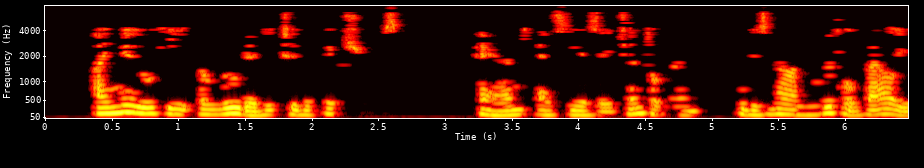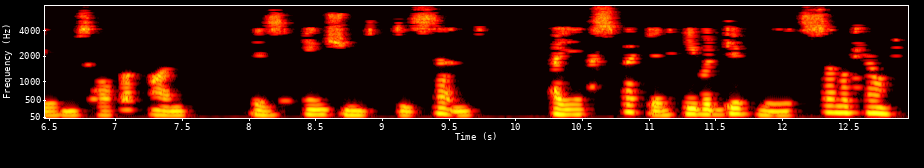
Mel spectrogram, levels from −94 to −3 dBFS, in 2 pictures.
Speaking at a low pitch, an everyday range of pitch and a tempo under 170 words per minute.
Yes: low, 125 Hz; average, 4.8 semitones; average, 160 wpm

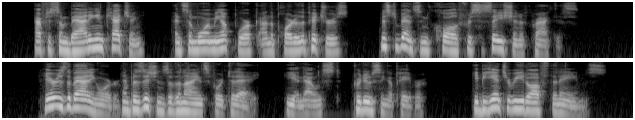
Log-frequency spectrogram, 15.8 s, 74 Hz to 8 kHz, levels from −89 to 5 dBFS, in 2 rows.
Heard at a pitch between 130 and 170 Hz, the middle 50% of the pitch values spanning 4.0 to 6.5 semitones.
Yes: medium, 140 Hz; average, 4.3 semitones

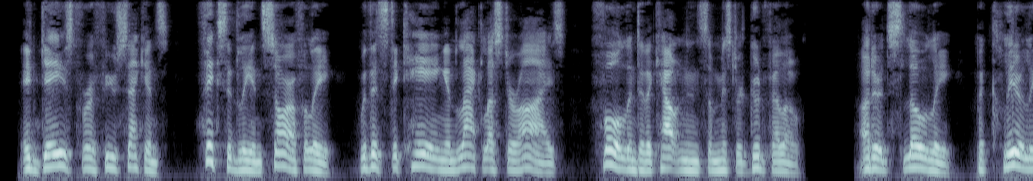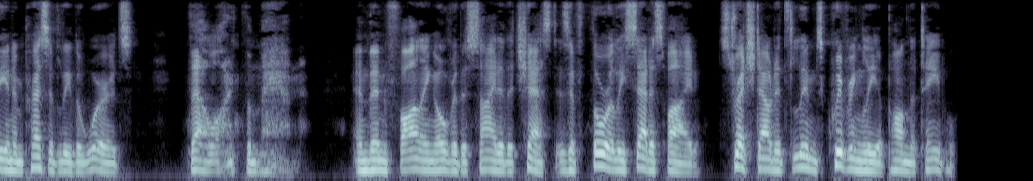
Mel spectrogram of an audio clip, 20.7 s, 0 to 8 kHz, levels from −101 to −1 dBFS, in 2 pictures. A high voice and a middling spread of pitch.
No: low, 120 Hz; average, 3.7 semitones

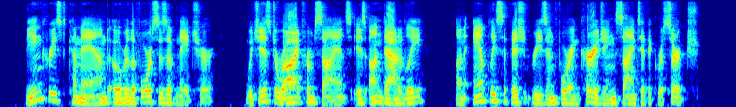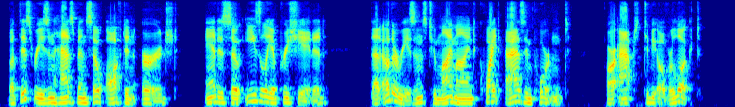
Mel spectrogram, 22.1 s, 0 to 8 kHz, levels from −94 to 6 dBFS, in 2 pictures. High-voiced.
No: low, 130 Hz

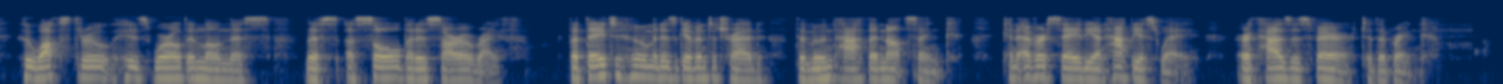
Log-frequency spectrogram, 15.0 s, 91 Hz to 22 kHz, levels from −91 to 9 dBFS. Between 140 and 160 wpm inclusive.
No: average, 170 wpm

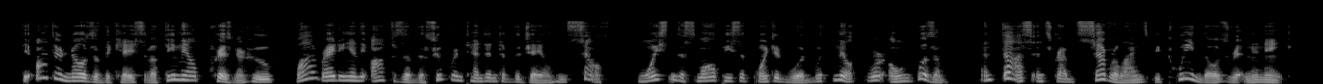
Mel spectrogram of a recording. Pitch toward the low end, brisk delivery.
No: medium, 145 Hz; fast, 220 wpm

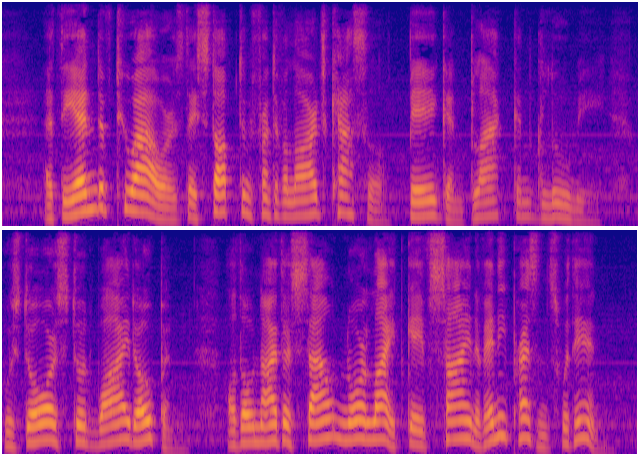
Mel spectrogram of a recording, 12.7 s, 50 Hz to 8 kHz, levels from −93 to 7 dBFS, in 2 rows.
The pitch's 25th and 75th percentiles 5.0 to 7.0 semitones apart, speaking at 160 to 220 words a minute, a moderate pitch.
Yes: wide, 5.4 semitones; average, 165 wpm; medium, 160 Hz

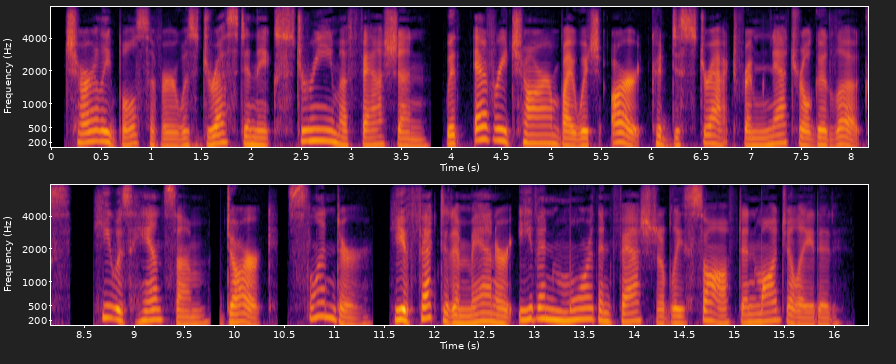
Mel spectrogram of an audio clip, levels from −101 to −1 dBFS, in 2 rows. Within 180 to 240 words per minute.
No: average, 140 wpm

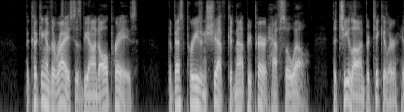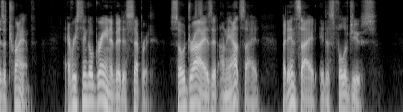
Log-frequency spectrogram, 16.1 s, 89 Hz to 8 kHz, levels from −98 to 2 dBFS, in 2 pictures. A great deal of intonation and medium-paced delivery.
Yes: wide, 6.3 semitones; average, 180 wpm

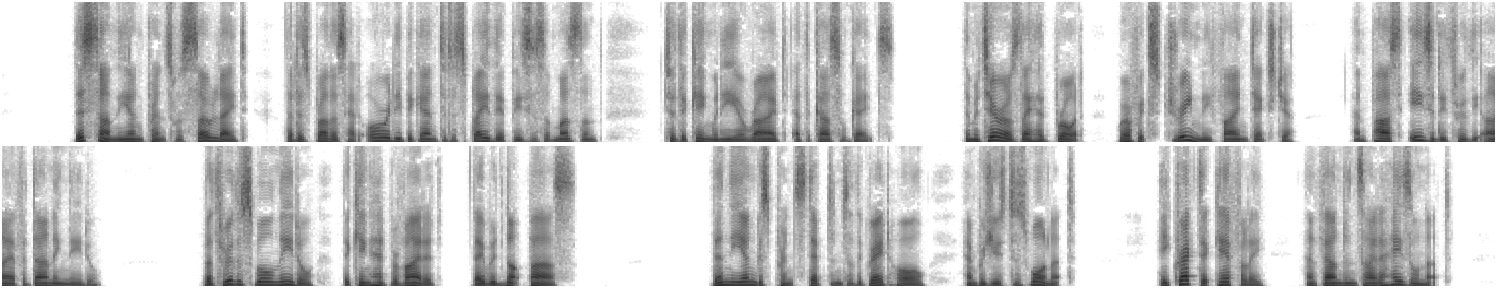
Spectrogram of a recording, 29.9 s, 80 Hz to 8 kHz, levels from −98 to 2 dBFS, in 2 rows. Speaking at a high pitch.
No: medium, 140 Hz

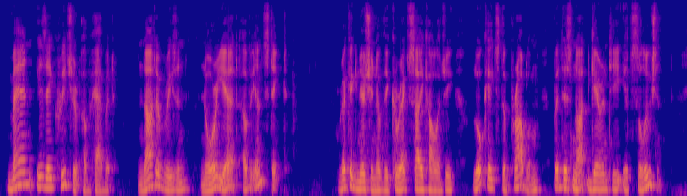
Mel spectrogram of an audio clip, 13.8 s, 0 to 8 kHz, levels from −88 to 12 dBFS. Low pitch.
Yes: low, 120 Hz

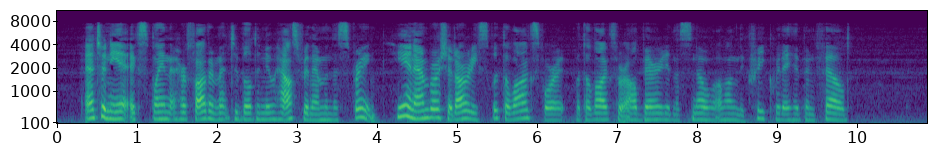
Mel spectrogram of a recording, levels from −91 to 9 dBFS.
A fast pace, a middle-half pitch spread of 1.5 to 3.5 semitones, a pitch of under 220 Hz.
Yes: fast, 235 wpm; average, 2.8 semitones; high, 190 Hz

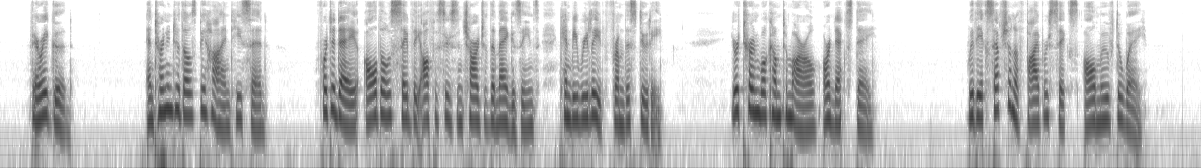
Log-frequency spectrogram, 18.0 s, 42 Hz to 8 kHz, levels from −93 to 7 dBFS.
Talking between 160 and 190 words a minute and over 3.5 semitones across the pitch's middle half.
No: average, 150 wpm; average, 4.5 semitones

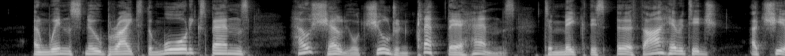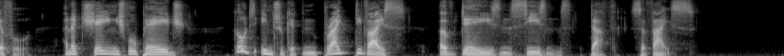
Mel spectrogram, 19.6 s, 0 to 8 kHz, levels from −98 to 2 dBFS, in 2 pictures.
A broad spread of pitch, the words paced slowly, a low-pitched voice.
Yes: wide, 6.2 semitones; slow, 115 wpm; low, 130 Hz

